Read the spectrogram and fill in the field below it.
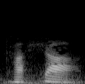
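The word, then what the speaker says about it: chashav (חשב): The original language, we have the words legizomai in the Greek, and then in the Hebrew we have the word chashav. C-H-A-S-H-A, and it with a bait without the dagesh is pronounced like a V, chashav.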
